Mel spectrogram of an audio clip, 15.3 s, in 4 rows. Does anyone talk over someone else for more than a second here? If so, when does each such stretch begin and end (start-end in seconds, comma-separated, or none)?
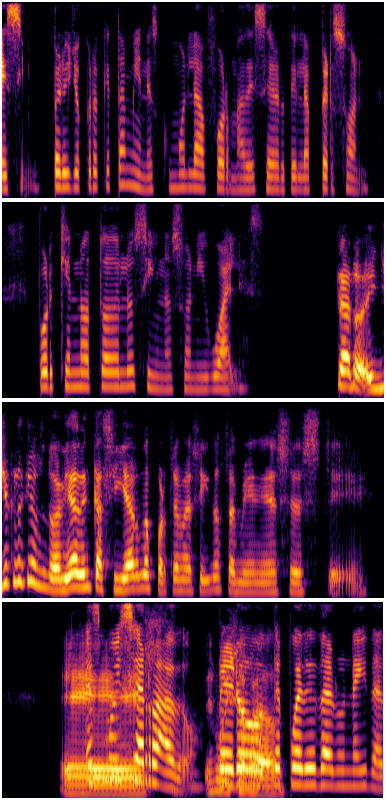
12.3-14.4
